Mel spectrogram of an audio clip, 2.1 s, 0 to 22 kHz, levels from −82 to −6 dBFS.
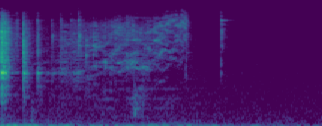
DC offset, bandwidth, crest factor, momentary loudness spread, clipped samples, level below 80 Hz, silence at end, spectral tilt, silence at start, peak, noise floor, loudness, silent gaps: under 0.1%; 16.5 kHz; 30 dB; 15 LU; under 0.1%; -58 dBFS; 0.15 s; 2.5 dB/octave; 0 s; -8 dBFS; -61 dBFS; -38 LUFS; none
